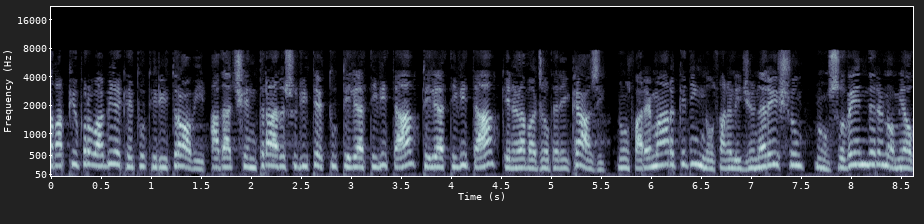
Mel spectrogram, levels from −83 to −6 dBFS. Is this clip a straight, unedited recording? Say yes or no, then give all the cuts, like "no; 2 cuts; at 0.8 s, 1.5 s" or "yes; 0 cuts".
no; 5 cuts; at 3.7 s, 5.0 s, 5.8 s, 6.6 s, 7.5 s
